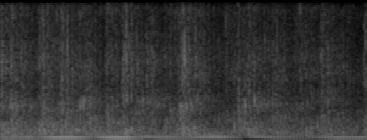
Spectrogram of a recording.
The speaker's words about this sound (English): Clap and give God praise.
